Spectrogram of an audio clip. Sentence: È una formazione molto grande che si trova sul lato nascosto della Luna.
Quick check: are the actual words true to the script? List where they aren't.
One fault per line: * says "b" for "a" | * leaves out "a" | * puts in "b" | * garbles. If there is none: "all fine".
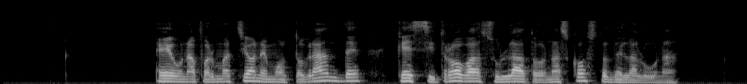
all fine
